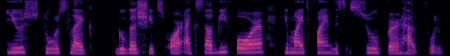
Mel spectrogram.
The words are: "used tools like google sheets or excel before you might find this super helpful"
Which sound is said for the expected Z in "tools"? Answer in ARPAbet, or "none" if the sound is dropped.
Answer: S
